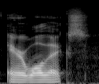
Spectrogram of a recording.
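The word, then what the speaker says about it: Airwallex: this last one is air wallx I think I'm saying that right air wallx is how they pronounce it so this is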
